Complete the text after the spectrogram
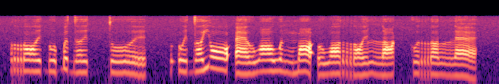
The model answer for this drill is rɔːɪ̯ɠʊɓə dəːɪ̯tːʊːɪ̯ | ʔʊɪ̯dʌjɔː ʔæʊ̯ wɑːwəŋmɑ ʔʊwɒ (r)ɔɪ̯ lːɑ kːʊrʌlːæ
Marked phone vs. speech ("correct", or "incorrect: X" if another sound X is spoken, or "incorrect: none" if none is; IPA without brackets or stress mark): correct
